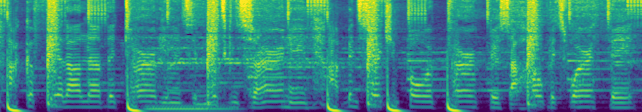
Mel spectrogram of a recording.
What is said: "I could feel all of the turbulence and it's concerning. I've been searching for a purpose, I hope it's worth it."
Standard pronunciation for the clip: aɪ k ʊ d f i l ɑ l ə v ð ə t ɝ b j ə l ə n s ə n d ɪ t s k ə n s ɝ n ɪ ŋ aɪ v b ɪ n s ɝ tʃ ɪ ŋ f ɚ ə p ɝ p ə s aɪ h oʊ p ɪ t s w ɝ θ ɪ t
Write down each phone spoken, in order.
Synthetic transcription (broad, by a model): aɪ k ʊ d f i l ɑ l ə v ð ə t ɝ b j ə l ə n s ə n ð ɪ t s k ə n s ɝ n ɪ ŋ aɪ v b ɪ n s ɝ tʃ ɪ ŋ f ɚ ə p ɝ p ə s aɪ h oʊ p ɪ t s w ɝ θ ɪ t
